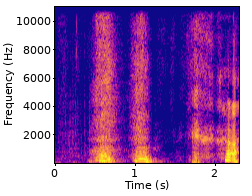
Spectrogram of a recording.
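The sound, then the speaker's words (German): A person with hay fever blows their nose in a few forceful, breathy honks, about four noisy bursts over two seconds with a rough, gurgling texture, and no talking. “Achtung, Nase putzen”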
